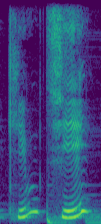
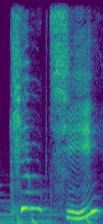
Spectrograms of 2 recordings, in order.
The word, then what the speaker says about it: 김치: E peço que você pronuncie kimchi corretamente. Não kimchi ou kimuchi. Não. Vamos fazer dessa nossa missão de hoje pronunciá-lo corretamente. Kimchi.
